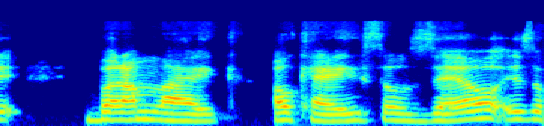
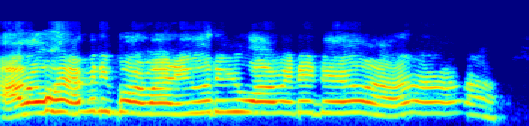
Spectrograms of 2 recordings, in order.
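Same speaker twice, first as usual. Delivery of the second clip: put-on very high, loud, desperate, frantic pleading tone; 11 semitones higher, 8 dB louder than usual. Speaker retells what they said during a payment problem: retelling a frantic emotional plea. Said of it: "I'm getting frantic and I'm like emotional".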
